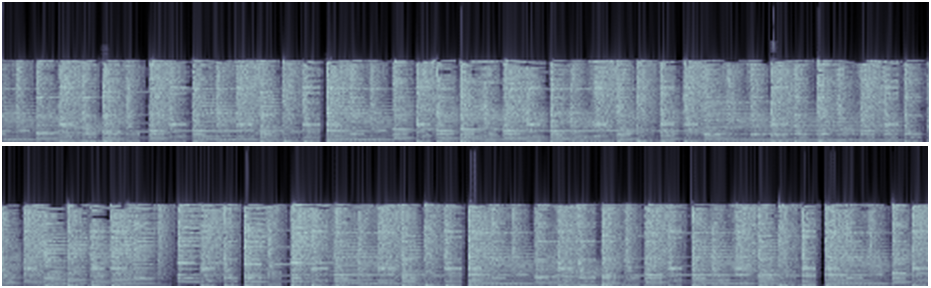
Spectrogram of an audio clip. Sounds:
Music

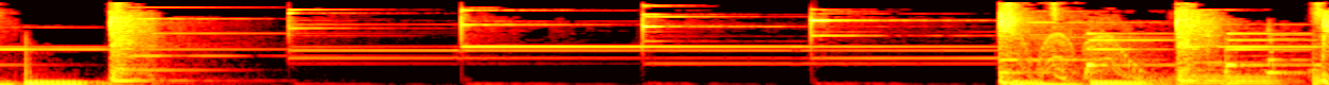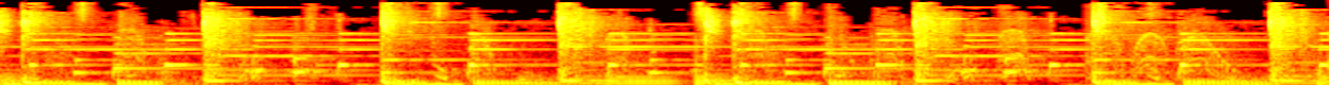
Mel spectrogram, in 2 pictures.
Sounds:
Mallet percussion, Glockenspiel, Marimba

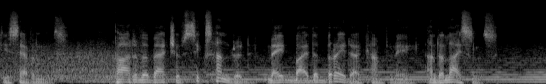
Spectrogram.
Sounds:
Speech

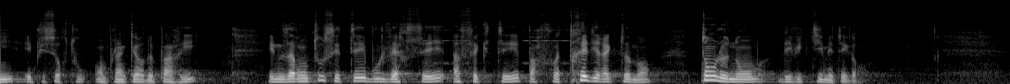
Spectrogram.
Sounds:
Speech

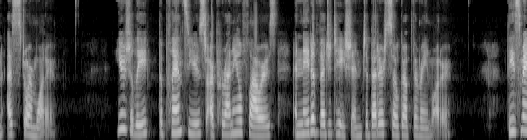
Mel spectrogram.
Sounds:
Speech

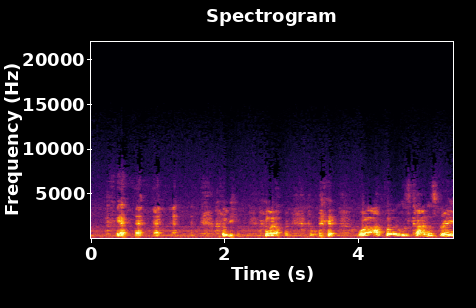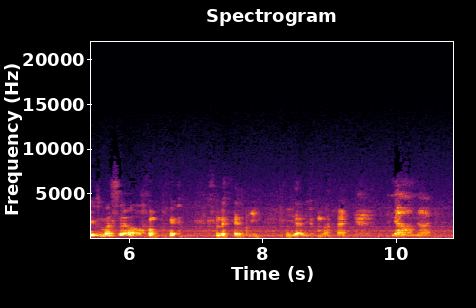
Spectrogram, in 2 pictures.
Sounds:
Speech

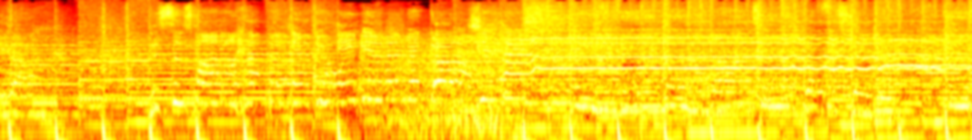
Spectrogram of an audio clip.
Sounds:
Music of Asia

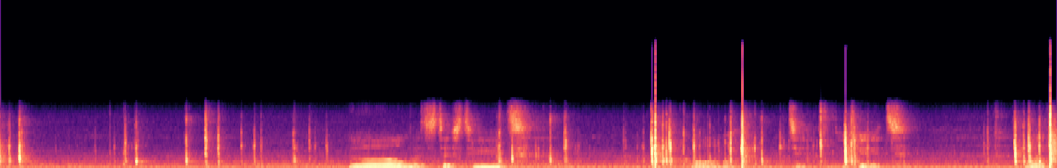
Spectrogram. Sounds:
Speech

